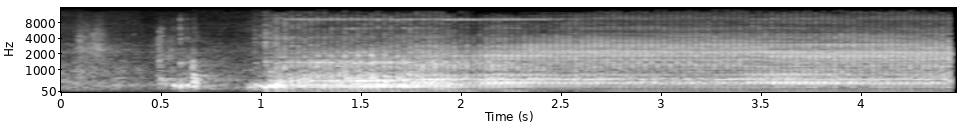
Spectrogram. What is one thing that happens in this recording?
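A power tool grinds steadily against metal.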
